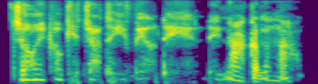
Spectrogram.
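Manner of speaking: soft, unvoiced, breathy, hushed stage whisper. Addressing a wrestler by name after announcing he will whisper: whispered. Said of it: "I'm gonna whisper to you".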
